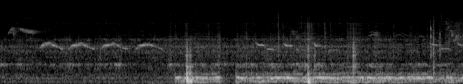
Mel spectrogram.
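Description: Birds chirp for the first second and a half. About two seconds in, the stylus of a vintage Magnavox console stereo is set down on an LP with a thump through the speakers, and a click follows a second later. The record then plays as a steady low tone, on a turntable whose hardened rubber idler wheel is not getting enough traction to keep it up to speed.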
